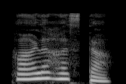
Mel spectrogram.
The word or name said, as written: ಗಳಹಸ್ತ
